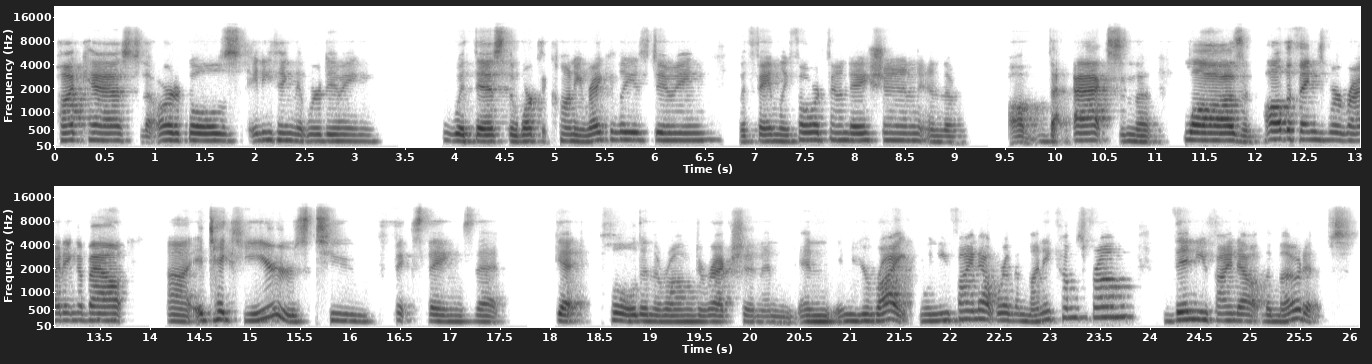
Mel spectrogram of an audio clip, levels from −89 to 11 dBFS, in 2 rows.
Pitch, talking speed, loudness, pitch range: 195 Hz, 160 wpm, -20 LUFS, 175-210 Hz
